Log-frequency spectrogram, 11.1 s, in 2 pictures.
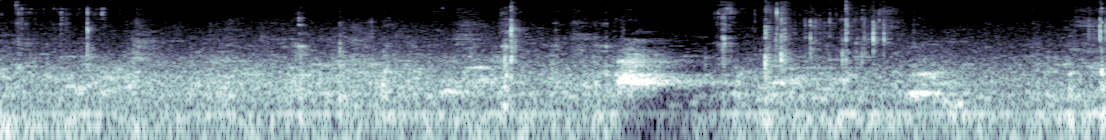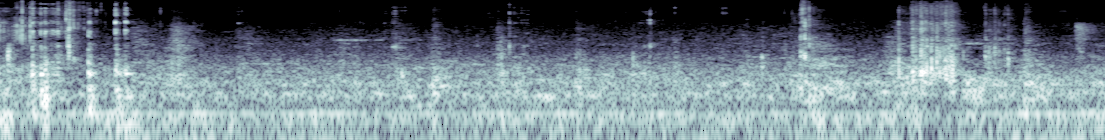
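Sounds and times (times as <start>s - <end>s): low steady hum: 0.0s - 11.0s
lettuce crunching while chewed: 2.3s - 4.8s, 7.5s - 11.0s.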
